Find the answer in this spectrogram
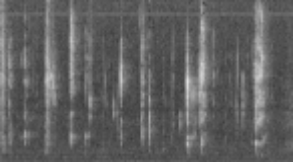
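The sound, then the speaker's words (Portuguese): A person imitates loud, noisy chewing with their mouth: a continuous run of wet smacking and crunching clicks at an irregular rhythm, with no talking. “A quarta coisa que me incomoda no quesito ba barulhos alimentícios é a pessoa que mastiga fazendo barulho.”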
